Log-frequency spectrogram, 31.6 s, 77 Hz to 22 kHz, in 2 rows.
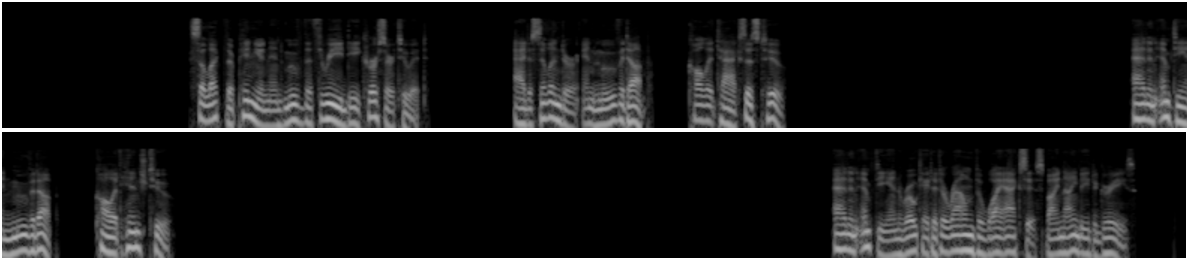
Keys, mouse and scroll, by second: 4.1 click, 4.9 shift+s, 5.8 shift+a, 9.2 s, 11.0 g, 12.7-14.1 drag, 15.6 shift+a, 19.4 s, 20.1 s, 21.2 g, 23.5-24.8 drag, 24.8 middle click, 27.5 shift+a, 28.8 s, 29.4 s, 30.2 s, 31.3 r.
